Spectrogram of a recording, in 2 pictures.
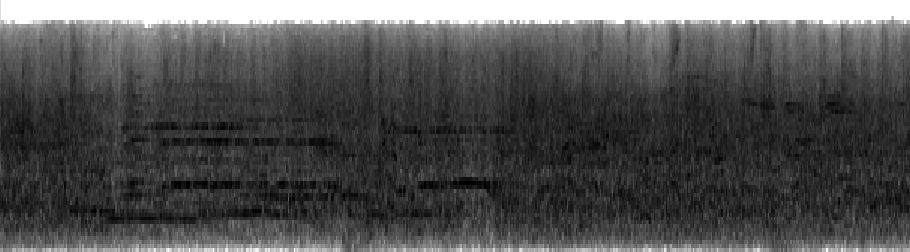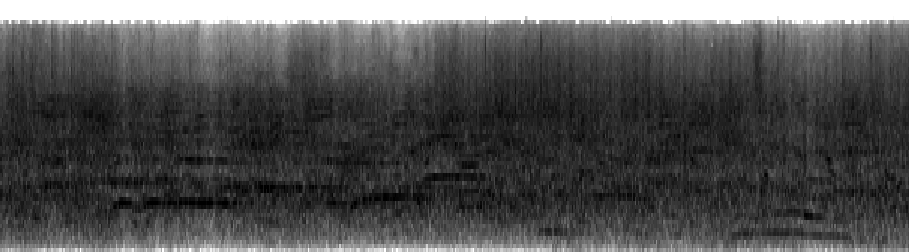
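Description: A crowd of young women cheers and shouts excitedly in a large echoing hall.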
